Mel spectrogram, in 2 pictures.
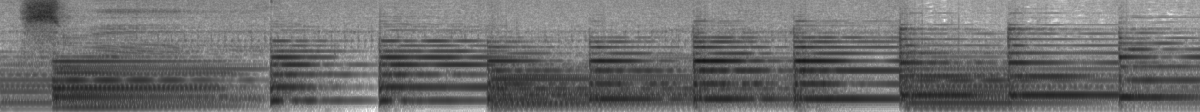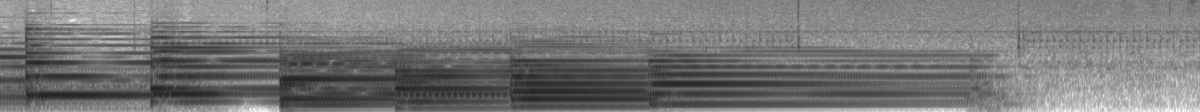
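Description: Kawai grand piano played with both hands: a melody of struck notes over bass chords, closing on a held chord that dies away about eleven seconds in.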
